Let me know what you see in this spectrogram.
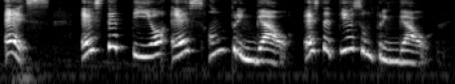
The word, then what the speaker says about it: pringado: Se a gente realmente pronunciar o D, ficaria este tio é um pringado. Perfeito? Como é que vai ficar a pronúncia dessa frase? Este tio é um pringao. Tá bom? Sem essa pronúncia do D.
